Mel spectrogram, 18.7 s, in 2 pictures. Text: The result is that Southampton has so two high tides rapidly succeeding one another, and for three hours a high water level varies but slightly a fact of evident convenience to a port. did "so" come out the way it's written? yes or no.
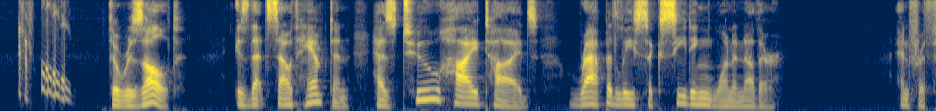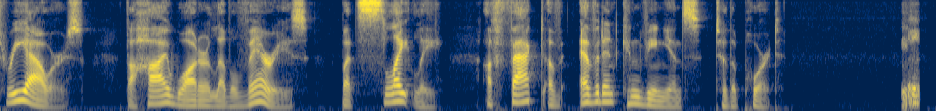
no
